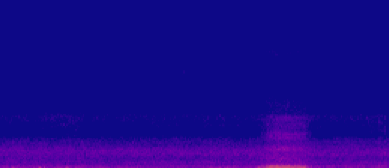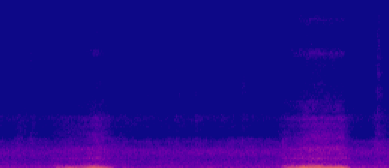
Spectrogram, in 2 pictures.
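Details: A Rottweiler lies flat out asleep after a hard day, snoring in three deep, rumbling pulls spaced about three seconds apart.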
